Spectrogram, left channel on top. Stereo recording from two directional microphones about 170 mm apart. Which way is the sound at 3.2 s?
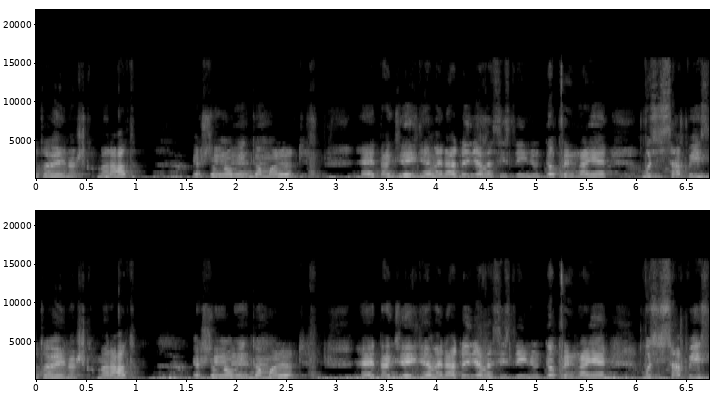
10° left (ahead or behind).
